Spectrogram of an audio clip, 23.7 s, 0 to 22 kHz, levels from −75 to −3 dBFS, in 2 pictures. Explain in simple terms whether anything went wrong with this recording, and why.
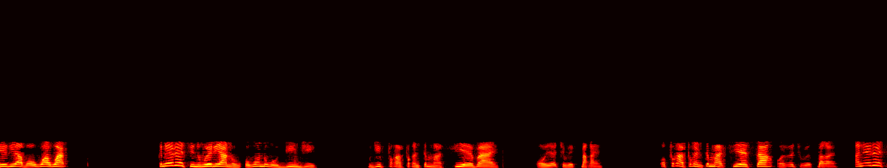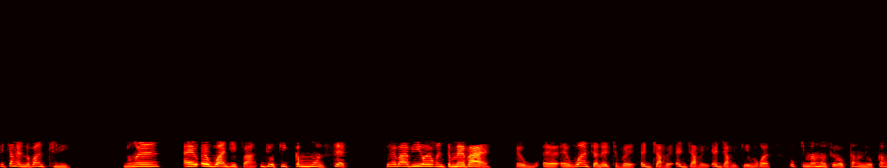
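Two things went wrong with this speech recording.

The whole clip sounds dull and smeared. Nothing can be heard above about 3.5 kHz, so the crisp edges of consonants are missing. This is most likely low-bitrate audio saved at a high bitrate. The sound was first squeezed hard into a small MP3, which threw detail away. It was then saved again as a larger MP3. The bigger file cannot bring back what the first squeeze removed.

There are also two very short gaps, at 3.93 s and 12.01 s. Each is a block of digital silence. For well under a thousandth of a second, the sound drops out and jumps straight back. A gap this short fits the program missing a small buffer. That means it did not deliver the next bit of sound in time.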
